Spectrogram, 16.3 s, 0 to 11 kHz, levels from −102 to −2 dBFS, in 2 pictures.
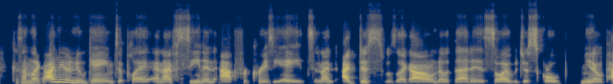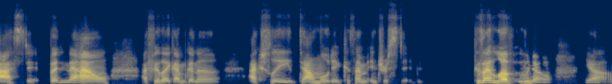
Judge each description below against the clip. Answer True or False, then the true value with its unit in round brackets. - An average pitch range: True (3.4 semitones)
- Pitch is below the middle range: False (175 Hz)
